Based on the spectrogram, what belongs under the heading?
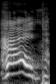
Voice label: scout help me, femscout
